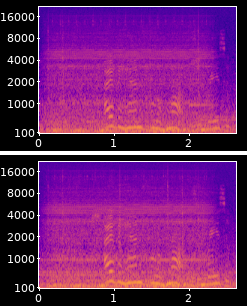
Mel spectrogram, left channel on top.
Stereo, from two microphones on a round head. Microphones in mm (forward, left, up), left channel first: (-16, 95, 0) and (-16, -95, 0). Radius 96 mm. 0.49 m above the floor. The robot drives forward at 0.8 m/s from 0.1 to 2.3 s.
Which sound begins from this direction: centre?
A woman speaking, at 0.9 s.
